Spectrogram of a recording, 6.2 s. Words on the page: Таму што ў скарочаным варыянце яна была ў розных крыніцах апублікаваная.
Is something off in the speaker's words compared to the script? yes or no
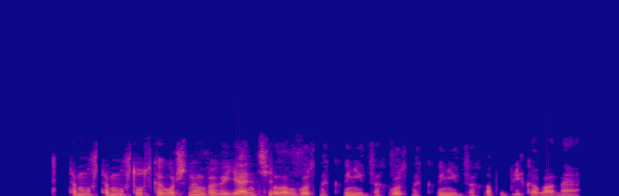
yes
